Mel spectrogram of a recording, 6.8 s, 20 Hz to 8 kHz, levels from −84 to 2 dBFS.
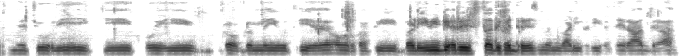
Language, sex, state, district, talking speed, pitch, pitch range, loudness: Hindi, male, Uttar Pradesh, Etah, 195 wpm, 115 Hz, 115-120 Hz, -19 LUFS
